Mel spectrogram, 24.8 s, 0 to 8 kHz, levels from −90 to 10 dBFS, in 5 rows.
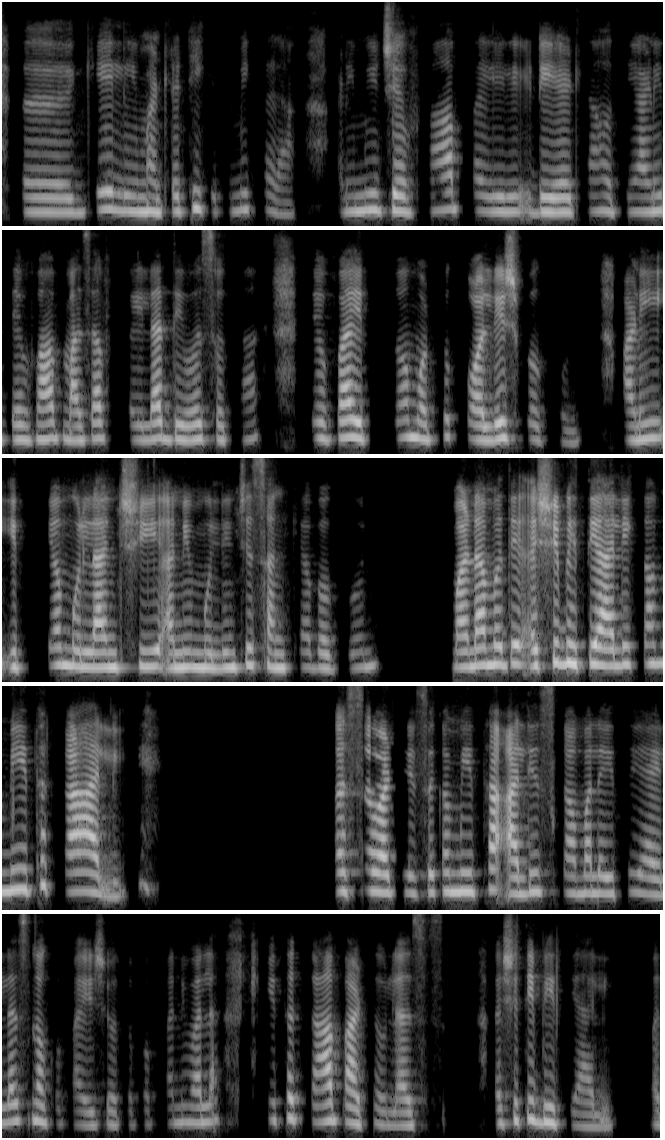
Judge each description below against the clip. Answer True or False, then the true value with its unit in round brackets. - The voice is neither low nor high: False (210 Hz)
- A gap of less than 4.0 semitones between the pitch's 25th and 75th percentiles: True (2.9 semitones)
